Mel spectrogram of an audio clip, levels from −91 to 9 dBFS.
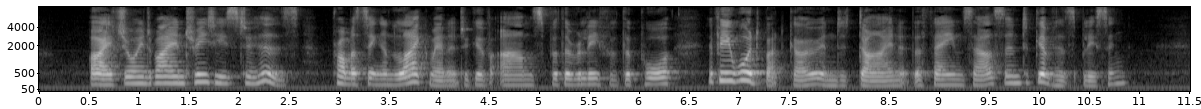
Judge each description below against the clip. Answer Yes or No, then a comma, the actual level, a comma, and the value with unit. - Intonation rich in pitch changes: Yes, wide, 6.2 semitones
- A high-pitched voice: No, medium, 175 Hz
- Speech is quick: No, average, 175 wpm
